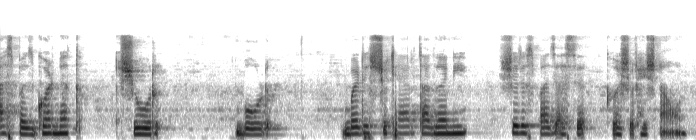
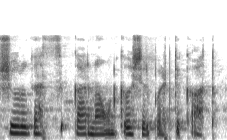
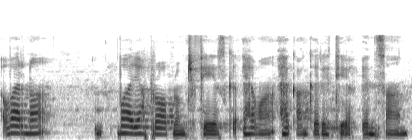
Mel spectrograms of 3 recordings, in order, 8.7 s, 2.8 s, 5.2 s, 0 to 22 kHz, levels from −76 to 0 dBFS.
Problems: background sounds at intervals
